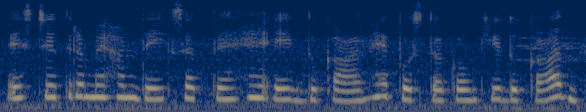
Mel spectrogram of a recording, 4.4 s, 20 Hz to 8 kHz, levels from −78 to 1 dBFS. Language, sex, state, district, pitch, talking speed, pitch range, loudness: Hindi, female, Uttar Pradesh, Jalaun, 265 Hz, 190 wpm, 245-300 Hz, -35 LUFS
